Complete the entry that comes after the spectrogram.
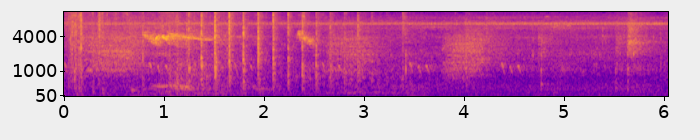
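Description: Wild bird calls in natural ambience: a quick run of sharp clicks with a short gliding whistled call in the first couple of seconds, then softer hissing calls, over a steady high-pitched whine.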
